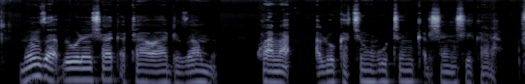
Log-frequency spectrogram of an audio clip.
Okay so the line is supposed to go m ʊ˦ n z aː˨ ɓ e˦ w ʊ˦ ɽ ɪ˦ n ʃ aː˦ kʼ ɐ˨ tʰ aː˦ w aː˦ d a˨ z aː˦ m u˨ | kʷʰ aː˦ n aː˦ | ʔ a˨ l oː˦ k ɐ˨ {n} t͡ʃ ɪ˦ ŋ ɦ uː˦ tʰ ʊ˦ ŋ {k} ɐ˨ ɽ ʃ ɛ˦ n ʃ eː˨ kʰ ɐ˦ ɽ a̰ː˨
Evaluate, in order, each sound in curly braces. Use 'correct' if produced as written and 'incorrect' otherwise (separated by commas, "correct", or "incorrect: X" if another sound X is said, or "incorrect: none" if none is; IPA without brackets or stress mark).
incorrect: none, incorrect: kʼ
